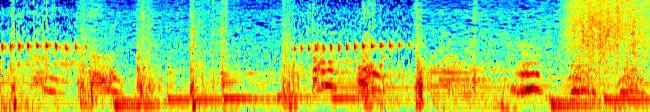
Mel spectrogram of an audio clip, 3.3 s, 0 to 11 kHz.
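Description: Frogs croak in the video game Where Winds Meet on PS5, with short repeated calls in an uneven rhythm, some near and some farther off, layered with small game effects and no talking.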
